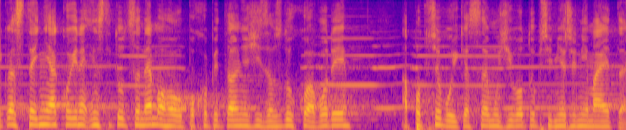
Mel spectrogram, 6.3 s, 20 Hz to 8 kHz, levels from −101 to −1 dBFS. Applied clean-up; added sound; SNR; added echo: none; Wind instrument, woodwind instrument; 16 dB; none.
